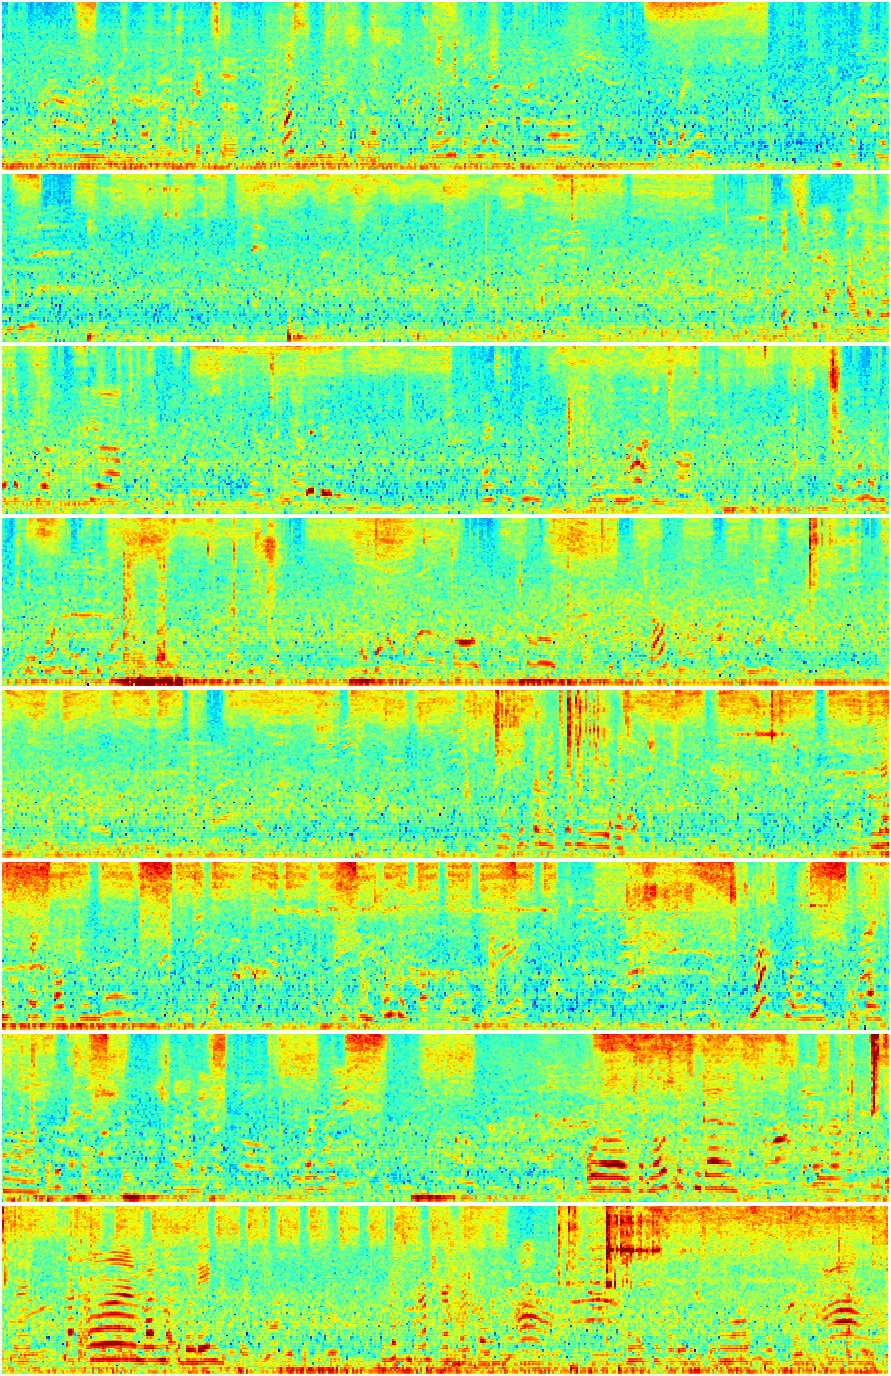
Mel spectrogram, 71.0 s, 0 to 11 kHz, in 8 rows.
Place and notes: {"title": "gotha, kjz big palais, beim graffitiprojekt - beim graffitiprojekt", "date": "2012-08-08 16:06:00", "description": "das graffitiprojekt übt, im hintergrund verkehr, der bolzplatz und ein großer spielplatz. dosen, caps, schütteln, sprühen...", "latitude": "50.94", "longitude": "10.70", "altitude": "313", "timezone": "Europe/Berlin"}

